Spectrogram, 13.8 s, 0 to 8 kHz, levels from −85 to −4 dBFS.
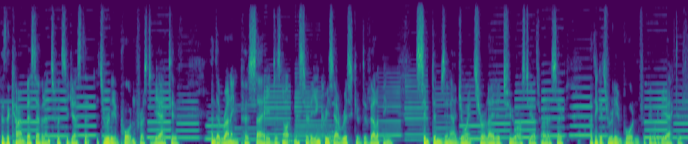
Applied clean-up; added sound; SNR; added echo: classical method log-MMSE.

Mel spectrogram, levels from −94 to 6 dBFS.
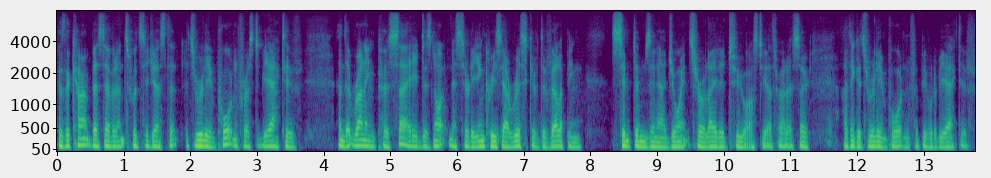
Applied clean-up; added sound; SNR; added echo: neural mask model Resemble Enhance denoiser.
